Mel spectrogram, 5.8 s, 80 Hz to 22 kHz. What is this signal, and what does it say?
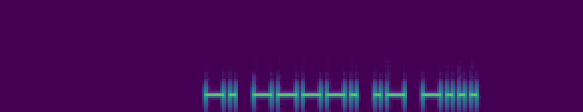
Morse code, heard as a keyed tone, about 20 wpm, 700 Hz. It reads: N9AB
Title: USA Call Signs - 4 Characters - Repeated 2x - 20wpm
